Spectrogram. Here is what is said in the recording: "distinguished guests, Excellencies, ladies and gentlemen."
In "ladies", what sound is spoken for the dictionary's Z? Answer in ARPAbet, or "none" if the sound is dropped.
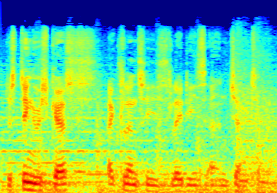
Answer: Z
